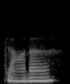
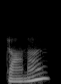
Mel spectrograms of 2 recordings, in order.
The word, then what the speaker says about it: Dana: This is Donna B. I spell my name D-A-N-A, but it's pronounced Donna, in Denver, Colorado.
